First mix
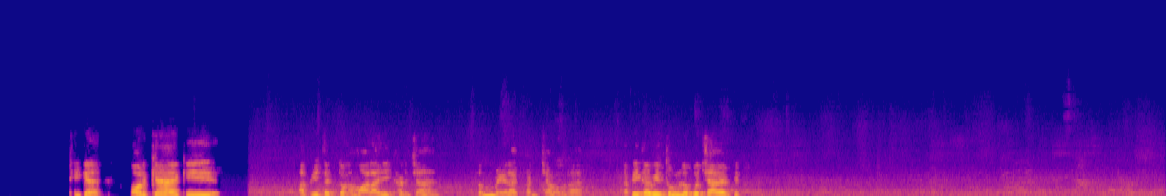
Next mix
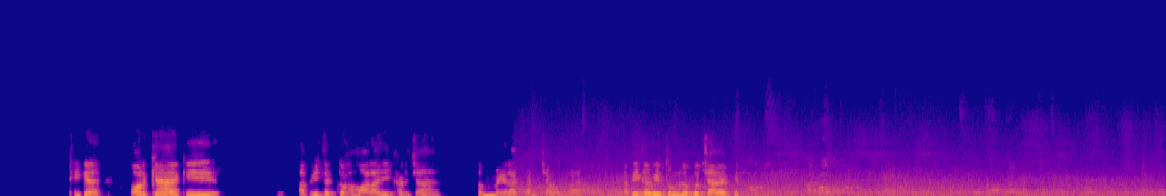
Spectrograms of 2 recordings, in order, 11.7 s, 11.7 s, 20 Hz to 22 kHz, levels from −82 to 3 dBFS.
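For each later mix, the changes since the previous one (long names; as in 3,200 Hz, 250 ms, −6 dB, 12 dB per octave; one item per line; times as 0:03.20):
speech −8.0 dB
background: entry +2.65 s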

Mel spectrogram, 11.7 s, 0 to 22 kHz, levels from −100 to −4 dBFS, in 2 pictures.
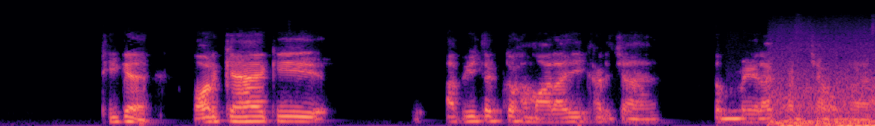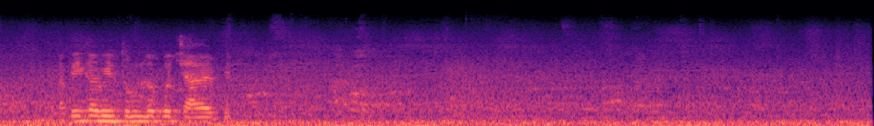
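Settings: master: add low shelf with overshoot 190 Hz +12.5 dB, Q 1.5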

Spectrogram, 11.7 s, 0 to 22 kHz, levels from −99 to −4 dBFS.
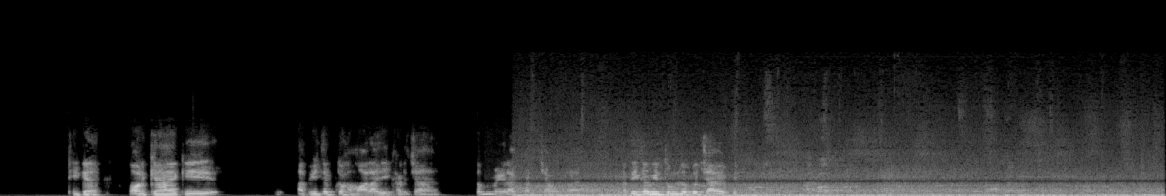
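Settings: background: remove low-pass filter 11,000 Hz 12 dB per octave
master: add Butterworth band-reject 1,700 Hz, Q 3.1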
